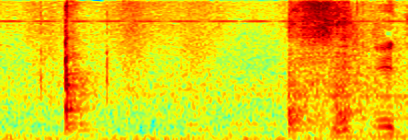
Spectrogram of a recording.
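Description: A short pause in a man's talk into a close-held microphone: a single sharp mouth click about a third of a second in, and a faint intake of breath near the end.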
